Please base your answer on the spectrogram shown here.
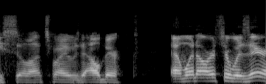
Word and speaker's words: Albert: In French, you don't pronounce the last T, so that's why it was Albert.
